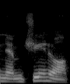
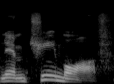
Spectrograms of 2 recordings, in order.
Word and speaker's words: Nemchinov: I had a mental block with Sergei Nemchinov for the longest time. It came out Nemchimov, and I don't know why. I mean, it's only 3 syllables. It's not that hard.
